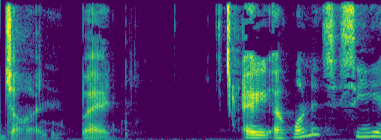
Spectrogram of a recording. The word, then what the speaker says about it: Can: So apparently for Turkish, they spell it as C-A-N. My a little bit trivia for everyone. Yes, so C-A-N, if you would look at it. I don't really go into particulars about, but they pronounce it as John. But if you would see like this how it's spelled is C-A-N.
